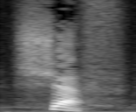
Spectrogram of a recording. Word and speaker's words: chef: are a couple of words that are spelled with ch and are also pronounced with the sh sound words like chef and the city of chicago okay having said that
